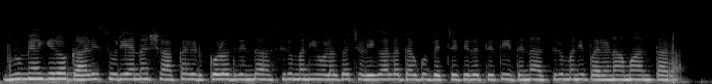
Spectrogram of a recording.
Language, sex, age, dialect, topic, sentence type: Kannada, female, 25-30, Dharwad Kannada, agriculture, statement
